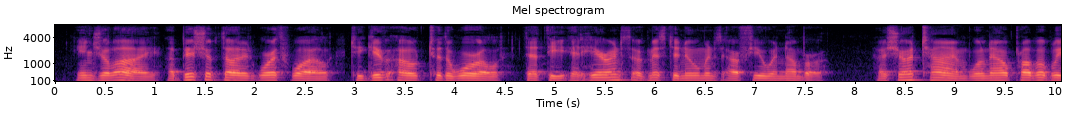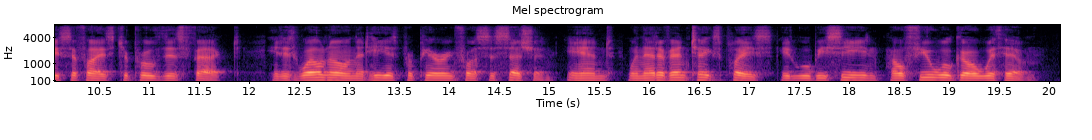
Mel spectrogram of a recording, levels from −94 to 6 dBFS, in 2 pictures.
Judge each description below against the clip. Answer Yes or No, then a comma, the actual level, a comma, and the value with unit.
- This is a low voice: Yes, low, 125 Hz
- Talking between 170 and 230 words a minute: Yes, average, 180 wpm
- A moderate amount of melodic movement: No, narrow, 2.1 semitones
